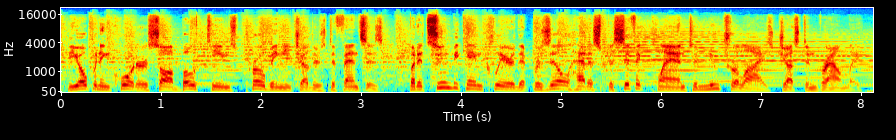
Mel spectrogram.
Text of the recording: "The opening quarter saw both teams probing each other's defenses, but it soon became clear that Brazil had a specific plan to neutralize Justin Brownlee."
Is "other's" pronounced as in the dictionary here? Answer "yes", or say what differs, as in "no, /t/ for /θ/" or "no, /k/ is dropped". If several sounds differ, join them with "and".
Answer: yes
